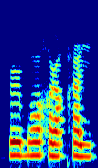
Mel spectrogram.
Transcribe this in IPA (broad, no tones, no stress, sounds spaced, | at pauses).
ə˞ b ɔ χ ə˞ qʰ i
